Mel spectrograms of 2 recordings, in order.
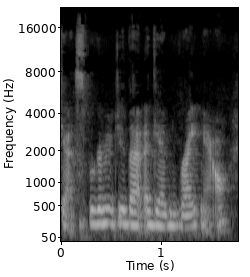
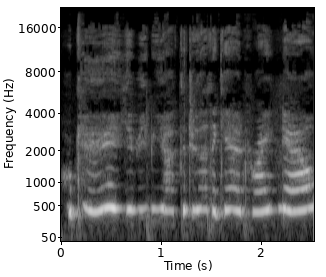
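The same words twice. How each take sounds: First: Said in the usual way. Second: High-pitched, rushed tearful whine; mock crying. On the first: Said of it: "And she's like". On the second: Crying patient to nurse about a second needle, mock sobbing. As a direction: imitate bawling in disbelief. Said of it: "crying my eyes out".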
